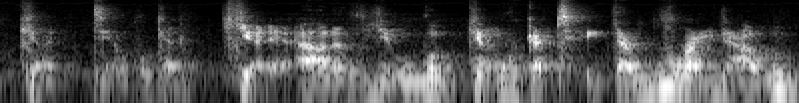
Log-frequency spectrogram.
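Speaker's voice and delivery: mock-angry low grumble; low growl. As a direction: grumble it angrily under breath. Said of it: "He's like".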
